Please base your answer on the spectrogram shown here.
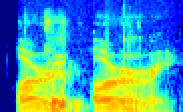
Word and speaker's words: ornery: Ornery. Ornery. O-R-N-R-E-Y. Ornery. Ornery. I don't usually pronounce that first R when I say it.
